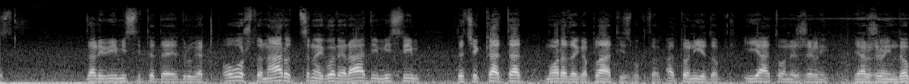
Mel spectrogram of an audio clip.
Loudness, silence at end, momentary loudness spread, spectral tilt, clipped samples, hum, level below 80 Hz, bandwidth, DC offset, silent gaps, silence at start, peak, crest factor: -19 LUFS; 0 s; 9 LU; -6 dB/octave; under 0.1%; none; -26 dBFS; 15 kHz; under 0.1%; none; 0 s; -4 dBFS; 14 dB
